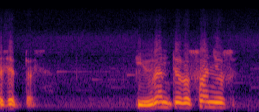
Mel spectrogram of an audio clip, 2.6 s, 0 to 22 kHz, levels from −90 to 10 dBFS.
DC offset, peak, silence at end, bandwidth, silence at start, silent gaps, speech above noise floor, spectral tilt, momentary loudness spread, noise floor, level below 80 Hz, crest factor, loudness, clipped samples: under 0.1%; -10 dBFS; 0.25 s; 8.4 kHz; 0 s; none; 31 dB; -6 dB/octave; 15 LU; -53 dBFS; -80 dBFS; 14 dB; -22 LUFS; under 0.1%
